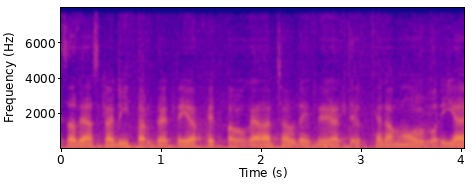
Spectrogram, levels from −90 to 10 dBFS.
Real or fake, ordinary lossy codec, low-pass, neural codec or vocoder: fake; none; none; codec, 16 kHz, 1 kbps, X-Codec, HuBERT features, trained on general audio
